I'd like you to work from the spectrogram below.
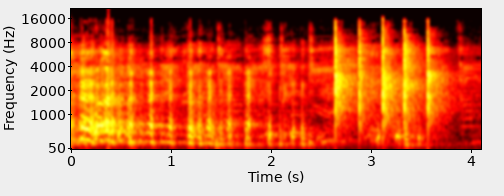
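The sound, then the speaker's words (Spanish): Laughter and chatter give way to a short burst of applause, a series of sharp, evenly spaced claps that ring out clearly over the fading voices. “Sí, aplausos”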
